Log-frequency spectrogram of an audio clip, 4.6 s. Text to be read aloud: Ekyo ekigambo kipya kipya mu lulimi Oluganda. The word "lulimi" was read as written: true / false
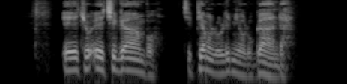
true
